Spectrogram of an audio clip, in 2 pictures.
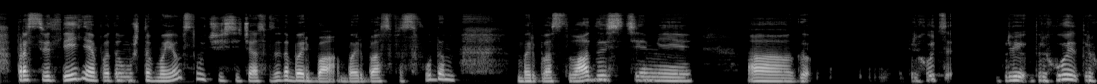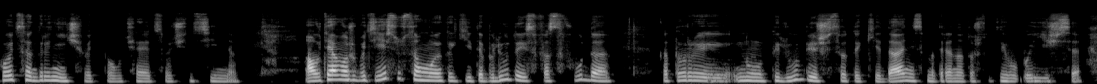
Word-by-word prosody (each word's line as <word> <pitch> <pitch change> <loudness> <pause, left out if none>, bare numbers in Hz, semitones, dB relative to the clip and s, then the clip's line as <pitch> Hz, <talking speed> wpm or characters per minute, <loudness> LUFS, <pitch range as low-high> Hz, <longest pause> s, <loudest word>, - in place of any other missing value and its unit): просветление, 205 +2 +3
потому 175 0 -3
что 185 +1 -2
в - - -6
моём 165 - +1
случае 240 - -6
сейчас 160 0 -1
вот 160 - -6
эта 190 +3 +2
борьба: 160 -5 +4
борьба 145 -1 0
с 150 - -7
фастфудом, 215 - -4 0.6
борьба 150 -1 0
с 150 - -4
сладостями 175 -2 +1 0.5
а, 150 -2 +4
го - - -4 1.0
приходится 440 +1 -8 0.5
при 185 0 +1
прихои 185 +7 0
приходится 195 +3 0
ограничивать, 160 -6 -1
получается, 135 0 -8
очень 140 +3 -8
сильно. 145 -2 -7 0.6
А 155 - +9
у 170 - +3
тя 220 +3 +9
может 210 -2 +4
быть 190 -1 -2
есть 260 +7 0
у - - -7
самой 185 -7 +4
какие-то 160 -1 -3
блюда 200 +8 -1
из 165 -3 +1
фастфуда, 155 +1 -1 0.4
которые 165 -2 -1
ну 170 -2 +1
ты 170 - -4
любишь 175 0 0
всё-таки, 140 -3 -6
да, 140 +5 +5
несмотря 150 -4 -3
на 140 0 -3
то 135 - -9
что 140 +2 -15
ты 155 +1 -5
его 145 -1 -3
боишься? 145 0 -4
165 Hz, 140 wpm, -24 LUFS, 150-190 Hz, 1.0 s, А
